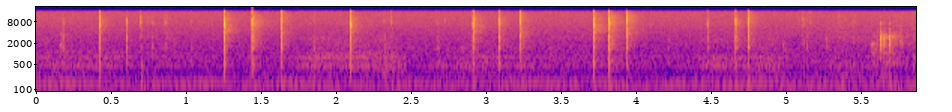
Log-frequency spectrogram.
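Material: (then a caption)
Plastic. A green Expo dry erase marker, a small hollow plastic pen held in both hands, is tapped with the fingertips and short nails. The result is an irregular series of sharp, bright, dry clicks that die away almost instantly, over a steady low hum.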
